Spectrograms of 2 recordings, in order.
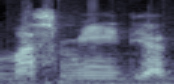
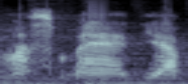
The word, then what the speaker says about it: mass media: poi caratteristica de, degli anglosassoni che non sanno leggere il latino, ad esempio dicono mass media che è una parola latina, invece si pronuncia mass media, però vabbè, lasciamoli stare.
